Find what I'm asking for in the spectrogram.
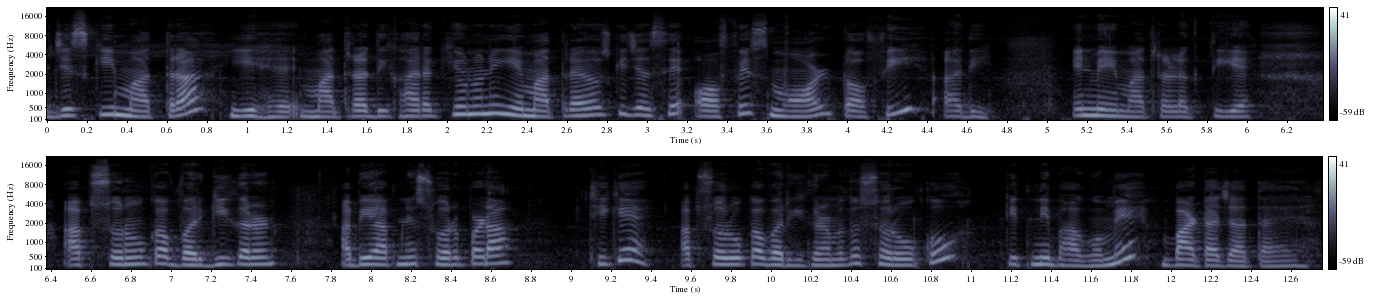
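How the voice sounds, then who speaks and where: Woman teacher, patient explaining, repeats and answers own questions, mixes in english words. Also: medium pitch. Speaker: school Hindi teacher. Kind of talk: online class lesson.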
